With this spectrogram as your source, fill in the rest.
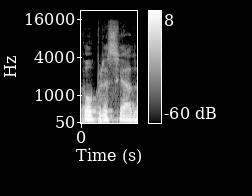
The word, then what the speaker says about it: Paul Preciado: Não sei como pronunciar aqui melhor, Paul Preciado, né? Ele é espanhol. Ah, ele é espanhol? É espanhol. Ah, então. Paul Preciado mesmo.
